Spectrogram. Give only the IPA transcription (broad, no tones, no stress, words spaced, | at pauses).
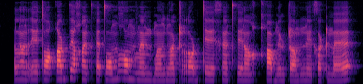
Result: lɐ̃retɔqɘɖ t̪eχɛ̃t̪ʰɛt̪ɔm ʁɔmvɛ̃mbɐ̃ ɡɐ̃ʈ rɔɖte xɛ̃t̪ʰeɾɐ̃ʁ qʰɘbẽɖʈɐm nẽxɐʈmɛ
